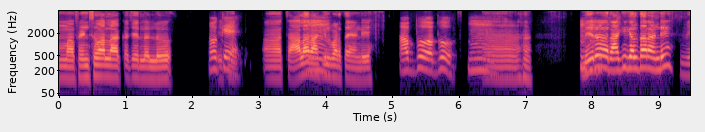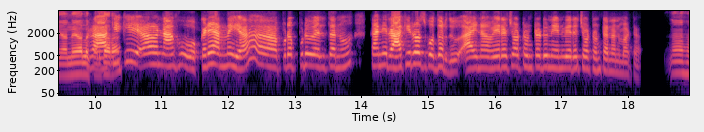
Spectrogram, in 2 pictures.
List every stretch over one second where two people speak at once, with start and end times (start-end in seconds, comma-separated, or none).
none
